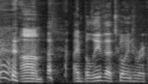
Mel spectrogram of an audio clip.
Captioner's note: group laughs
